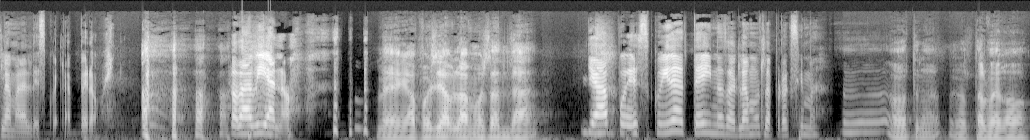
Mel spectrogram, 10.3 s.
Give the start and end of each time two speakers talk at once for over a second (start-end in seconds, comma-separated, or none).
none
